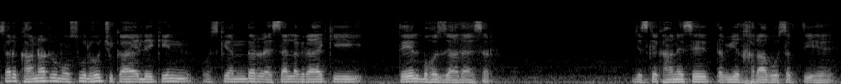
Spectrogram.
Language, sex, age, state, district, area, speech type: Urdu, male, 18-30, Delhi, East Delhi, urban, spontaneous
